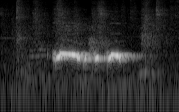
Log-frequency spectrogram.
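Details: Zebra dove (perkutut) song in the 'atas bawah' style, used as a training recording for other birds: one smooth, low cooing phrase about one second long, wavering gently in pitch, over a quiet background.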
